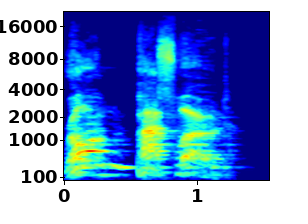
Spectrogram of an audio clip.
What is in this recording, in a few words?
Male Mech Attack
